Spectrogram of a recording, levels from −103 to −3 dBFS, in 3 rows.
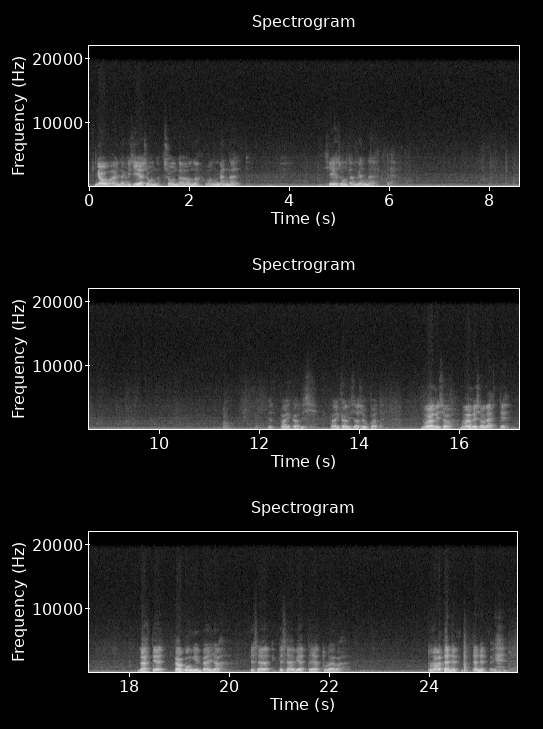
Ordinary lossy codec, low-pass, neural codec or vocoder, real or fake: none; 19.8 kHz; none; real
